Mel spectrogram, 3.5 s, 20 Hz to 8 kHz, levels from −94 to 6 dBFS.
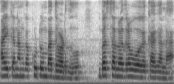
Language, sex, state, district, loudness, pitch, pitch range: Kannada, female, Karnataka, Chamarajanagar, -17 LUFS, 210 Hz, 175-220 Hz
